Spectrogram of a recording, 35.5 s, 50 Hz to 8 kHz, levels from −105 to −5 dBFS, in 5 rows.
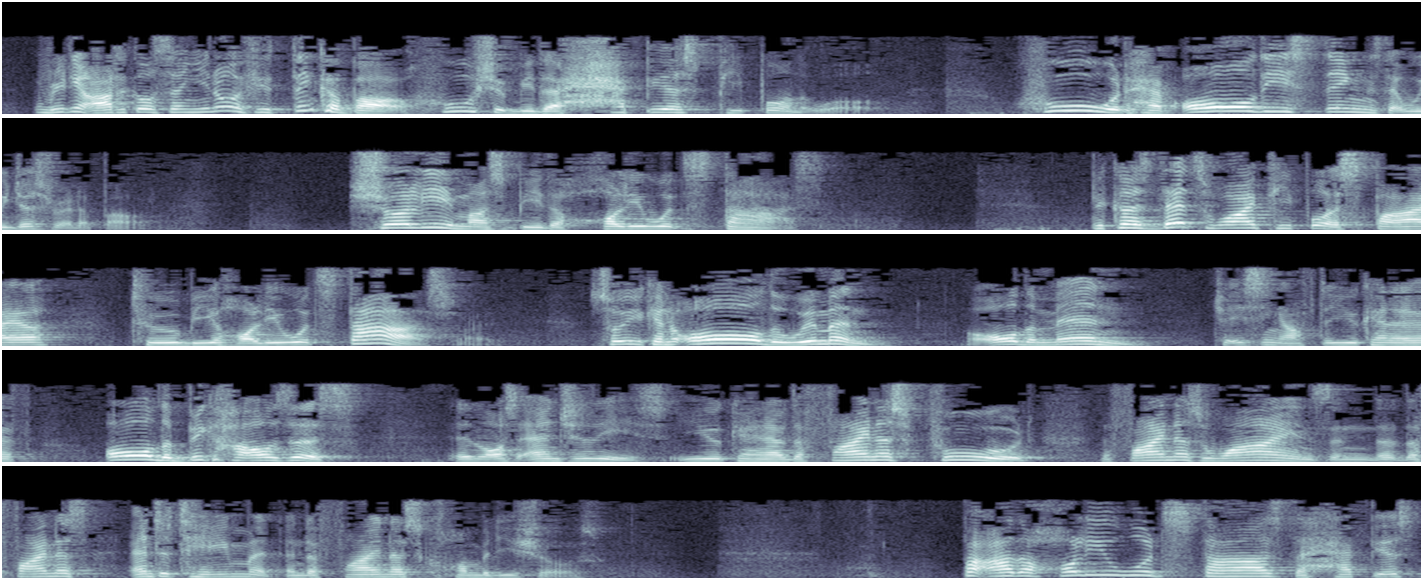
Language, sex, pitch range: English, male, 160-245 Hz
